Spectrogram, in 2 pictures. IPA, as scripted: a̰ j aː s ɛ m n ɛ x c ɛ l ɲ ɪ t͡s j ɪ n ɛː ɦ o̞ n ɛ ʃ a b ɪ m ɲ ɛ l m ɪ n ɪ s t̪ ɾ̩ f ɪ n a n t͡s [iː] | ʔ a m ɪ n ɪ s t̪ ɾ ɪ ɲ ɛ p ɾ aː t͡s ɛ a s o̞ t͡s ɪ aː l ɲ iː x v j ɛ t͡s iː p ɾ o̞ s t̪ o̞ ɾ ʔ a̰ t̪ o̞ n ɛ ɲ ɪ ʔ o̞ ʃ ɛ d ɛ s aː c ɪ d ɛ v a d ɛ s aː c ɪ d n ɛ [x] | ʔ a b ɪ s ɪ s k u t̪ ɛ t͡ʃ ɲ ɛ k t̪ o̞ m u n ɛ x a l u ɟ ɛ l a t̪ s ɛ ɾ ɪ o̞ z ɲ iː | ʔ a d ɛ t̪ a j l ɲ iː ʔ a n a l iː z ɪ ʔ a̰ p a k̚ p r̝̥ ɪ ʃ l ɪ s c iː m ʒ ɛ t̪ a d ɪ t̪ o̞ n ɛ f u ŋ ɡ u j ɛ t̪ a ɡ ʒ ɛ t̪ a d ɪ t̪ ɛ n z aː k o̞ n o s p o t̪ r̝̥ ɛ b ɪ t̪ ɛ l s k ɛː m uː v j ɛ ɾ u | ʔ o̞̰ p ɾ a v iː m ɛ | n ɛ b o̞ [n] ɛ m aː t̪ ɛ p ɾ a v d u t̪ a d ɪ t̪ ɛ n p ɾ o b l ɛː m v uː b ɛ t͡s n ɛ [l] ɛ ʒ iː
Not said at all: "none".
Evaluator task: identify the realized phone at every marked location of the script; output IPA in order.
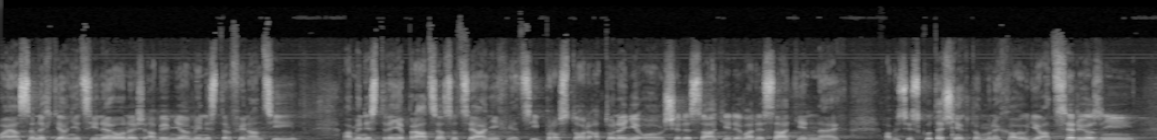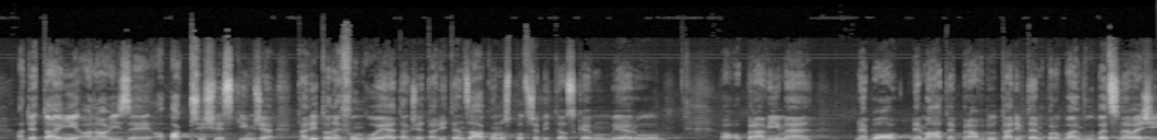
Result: iː, x, n, l

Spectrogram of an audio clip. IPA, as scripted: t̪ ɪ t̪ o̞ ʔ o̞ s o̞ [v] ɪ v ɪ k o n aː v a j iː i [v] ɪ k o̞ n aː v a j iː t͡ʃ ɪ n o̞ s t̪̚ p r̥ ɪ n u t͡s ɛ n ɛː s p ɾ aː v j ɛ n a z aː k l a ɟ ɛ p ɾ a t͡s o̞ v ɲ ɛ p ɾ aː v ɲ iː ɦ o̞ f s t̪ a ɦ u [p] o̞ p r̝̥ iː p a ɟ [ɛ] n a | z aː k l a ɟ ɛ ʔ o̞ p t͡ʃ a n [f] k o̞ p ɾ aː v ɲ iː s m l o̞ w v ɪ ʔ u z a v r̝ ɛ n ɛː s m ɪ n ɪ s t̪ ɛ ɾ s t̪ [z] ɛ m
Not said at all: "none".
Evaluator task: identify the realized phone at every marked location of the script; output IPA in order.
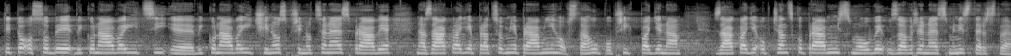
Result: b, v, p, ɛ, s, v

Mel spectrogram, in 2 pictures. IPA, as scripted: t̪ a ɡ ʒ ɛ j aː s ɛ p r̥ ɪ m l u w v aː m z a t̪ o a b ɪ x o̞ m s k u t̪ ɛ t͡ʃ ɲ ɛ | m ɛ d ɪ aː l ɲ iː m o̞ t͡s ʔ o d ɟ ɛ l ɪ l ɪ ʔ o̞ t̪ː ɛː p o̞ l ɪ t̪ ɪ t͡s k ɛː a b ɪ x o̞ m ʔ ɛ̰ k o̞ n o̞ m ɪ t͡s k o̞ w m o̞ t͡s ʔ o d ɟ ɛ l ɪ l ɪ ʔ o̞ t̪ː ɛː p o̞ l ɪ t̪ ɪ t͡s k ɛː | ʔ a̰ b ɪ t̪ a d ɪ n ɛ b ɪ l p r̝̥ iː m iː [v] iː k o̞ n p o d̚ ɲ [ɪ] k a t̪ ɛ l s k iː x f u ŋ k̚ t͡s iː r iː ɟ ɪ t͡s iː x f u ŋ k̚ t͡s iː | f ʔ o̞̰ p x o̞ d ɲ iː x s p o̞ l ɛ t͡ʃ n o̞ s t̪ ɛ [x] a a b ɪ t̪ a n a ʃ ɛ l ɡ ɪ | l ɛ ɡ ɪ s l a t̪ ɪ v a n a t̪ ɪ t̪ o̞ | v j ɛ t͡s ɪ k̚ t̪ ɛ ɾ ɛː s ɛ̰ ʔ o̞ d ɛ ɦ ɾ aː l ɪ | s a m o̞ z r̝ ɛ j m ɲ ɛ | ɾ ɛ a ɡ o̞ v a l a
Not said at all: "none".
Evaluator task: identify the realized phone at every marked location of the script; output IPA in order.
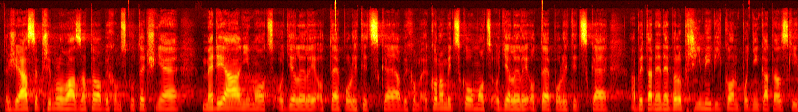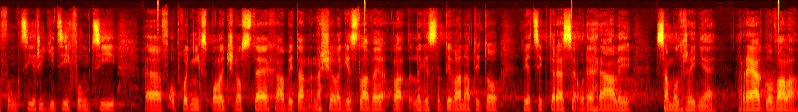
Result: v, ɪ, x

